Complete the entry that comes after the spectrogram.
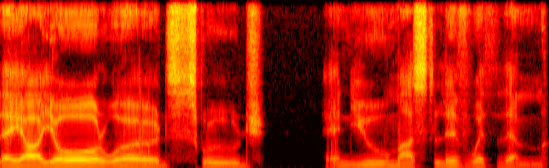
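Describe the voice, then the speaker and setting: A man puts on a character voice. It is very deep and low, delivered at a very slow pace. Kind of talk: read story. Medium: read story.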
